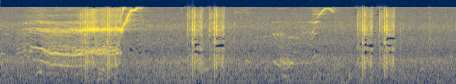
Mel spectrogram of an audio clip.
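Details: Wild golden snub-nosed monkeys watched as a group in China: a high, thin squeal bends upward with clear overtones early on, then sharp clicking bursts and a brief, softer mid-pitched call follow against quiet outdoor background.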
